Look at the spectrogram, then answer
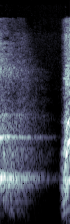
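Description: A puppy gives two sharp, loud, close barks in quick succession, separated by a brief gap, with no talking.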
